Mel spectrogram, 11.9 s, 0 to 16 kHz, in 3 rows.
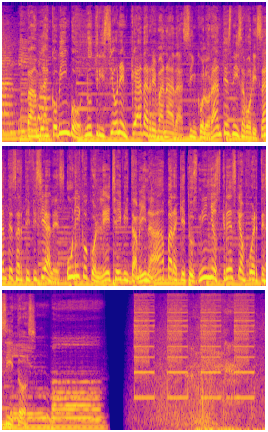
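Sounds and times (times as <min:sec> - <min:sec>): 
speech: 0:00.4 - 0:08.9
alarm clock buzzing and beeping: 0:09.9 - 0:11.8.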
